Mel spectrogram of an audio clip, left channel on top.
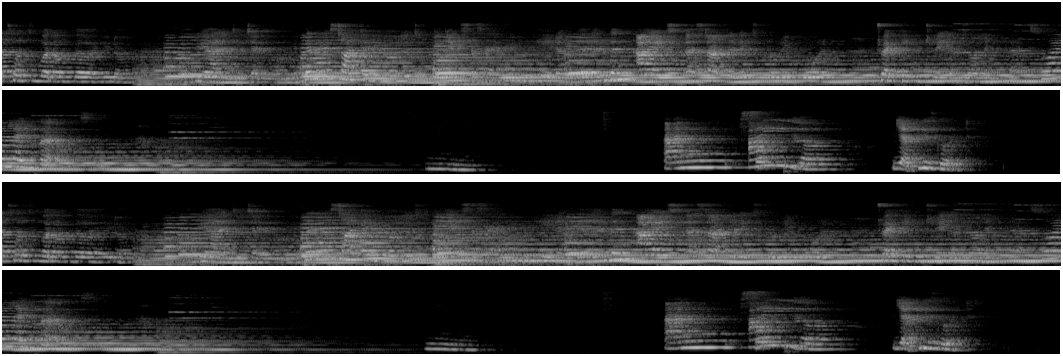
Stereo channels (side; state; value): both; normal; correlation 0.43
